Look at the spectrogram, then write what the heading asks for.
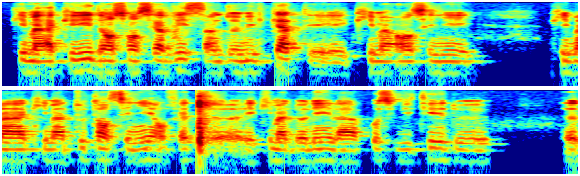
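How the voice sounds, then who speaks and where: A man's voice: mid-range voice, vocal fry, a bit bright. A middle-aged man from Mauritania giving a medical webinar lecture, hesitant, with many fillers and restarts. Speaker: pediatric heart surgeon presenting.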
